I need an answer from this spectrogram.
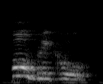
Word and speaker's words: público: Público. Público é oxítona, paroxítona ou proparoxítona? A sílaba tônica é a antepenúltima, então ela é uma proparoxítona.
